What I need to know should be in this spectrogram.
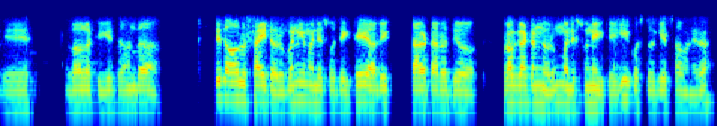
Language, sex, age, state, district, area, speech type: Nepali, male, 18-30, West Bengal, Kalimpong, rural, conversation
